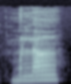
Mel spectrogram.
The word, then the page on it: mwlañ: Apatani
